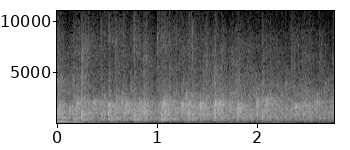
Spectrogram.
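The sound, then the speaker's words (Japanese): An audience gives brief, steady applause for a guest university professor introduced at a talk on dementia, dense clapping that holds an even level throughout. “拍手お願いします”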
